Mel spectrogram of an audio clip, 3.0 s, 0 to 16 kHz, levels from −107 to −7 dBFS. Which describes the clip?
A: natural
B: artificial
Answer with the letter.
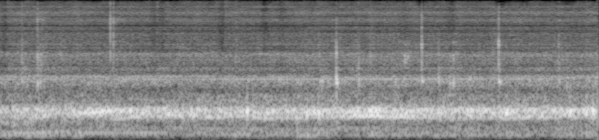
B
